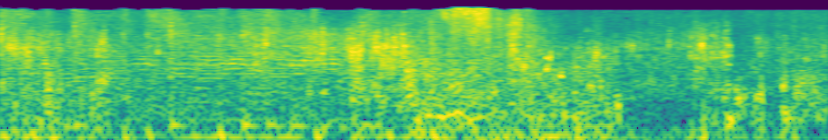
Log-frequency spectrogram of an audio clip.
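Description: Breaking surf crashing around a kayak, with wind rumbling on the microphone and background music laid underneath.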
